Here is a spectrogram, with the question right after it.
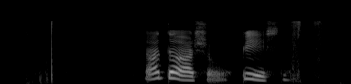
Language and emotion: Russian, sad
